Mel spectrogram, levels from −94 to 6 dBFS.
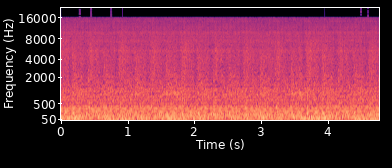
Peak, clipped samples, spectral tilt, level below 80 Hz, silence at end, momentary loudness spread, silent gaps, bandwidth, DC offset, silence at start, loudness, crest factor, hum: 0 dBFS; under 0.1%; -4 dB/octave; -18 dBFS; 0 s; 1 LU; none; 19 kHz; 3%; 0 s; -12 LUFS; 12 dB; none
